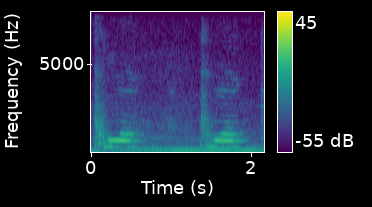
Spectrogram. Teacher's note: While the letter P or the po, there's an air. It is aspirated.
